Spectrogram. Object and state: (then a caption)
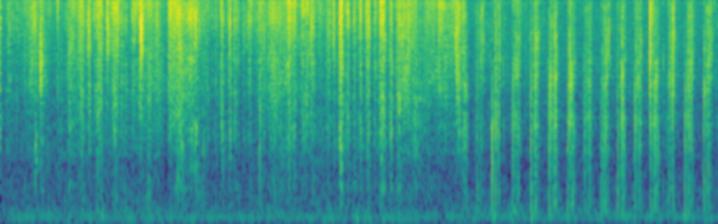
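Rubber slide sandal sole. Long red acrylic nails scratch the strap and black rubber sole of a flag-print slide sandal, producing bright, papery scratching over a faint steady low hum. The first seven seconds are a dense, continuous rasp, then it turns into quick, separate scratch strokes in a loose rhythm until the end.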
